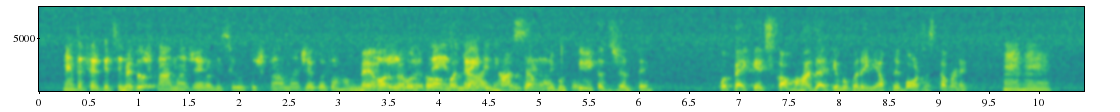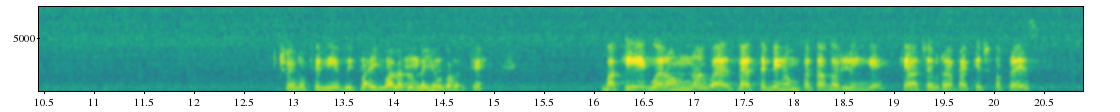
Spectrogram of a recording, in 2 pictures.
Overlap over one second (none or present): present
